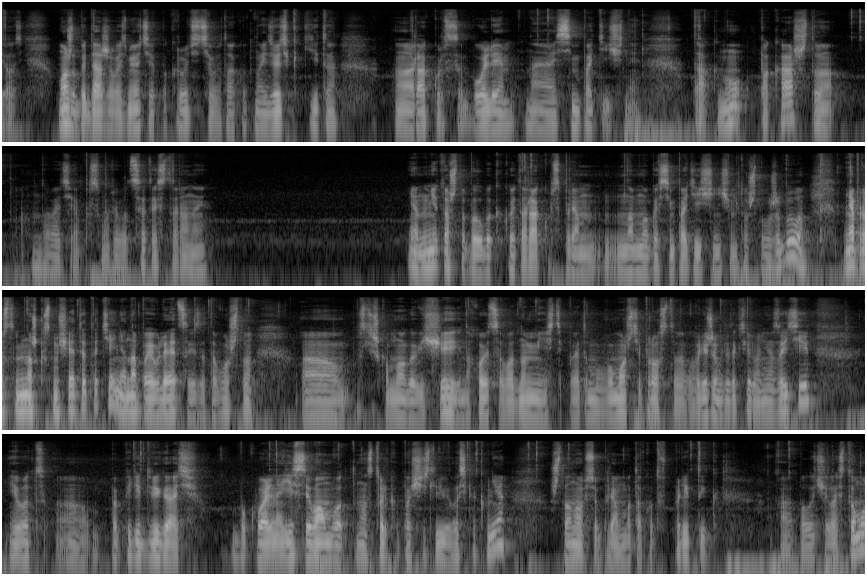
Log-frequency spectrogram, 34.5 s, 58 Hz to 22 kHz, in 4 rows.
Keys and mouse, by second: 6.1 r, 8.6 middle click, 8.7 z, 9.4 r, 14.0 z, 15.7 ctrl+middle click, 15.9 ctrl+z, 16.2 ctrl+z, 20.5 z, 23.5 Tab, 25.0 l, 25.6 g, 28.9 l, 29.7 g, 30.9 g, 32.8 click, 33.1 k, 34.0 l.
